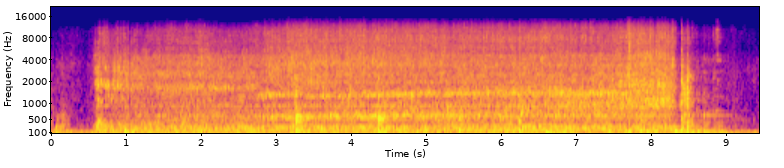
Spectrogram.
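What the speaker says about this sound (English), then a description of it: "Let me get some water here." Water pours steadily from a kitchen tap into a pot for boiling, a continuous close splashing hiss with a faint low hum beneath, starting and stopping sharply.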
